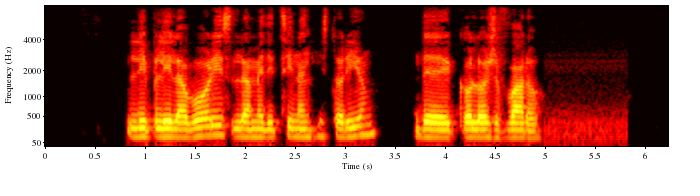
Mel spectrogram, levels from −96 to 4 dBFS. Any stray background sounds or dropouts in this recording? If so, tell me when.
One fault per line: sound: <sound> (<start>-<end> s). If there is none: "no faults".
no faults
